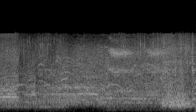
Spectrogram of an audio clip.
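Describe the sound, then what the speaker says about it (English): A race car crashes on a track in the video game Rambo: The Force of Freedom, heard as a steady roar of engine noise with tire skidding and a harsh screech midway, continuous and loud. "Oh, there's a crash on the track."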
